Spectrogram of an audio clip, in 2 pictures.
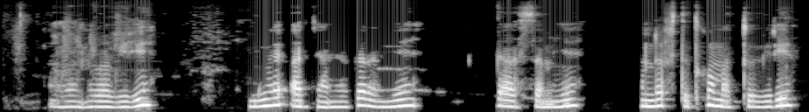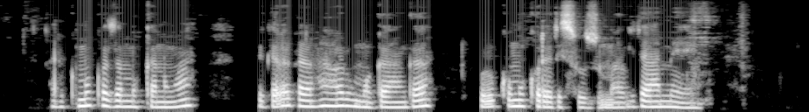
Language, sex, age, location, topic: Kinyarwanda, female, 36-49, Kigali, health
